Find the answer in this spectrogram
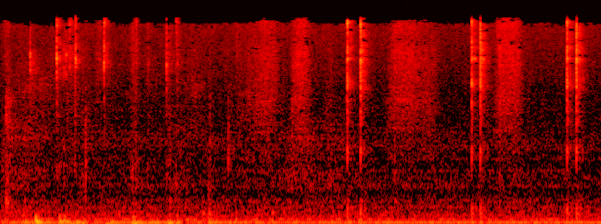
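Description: Faint computer keyboard typing and mouse clicks: scattered short clicks, some in quick pairs, over a low steady hum.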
